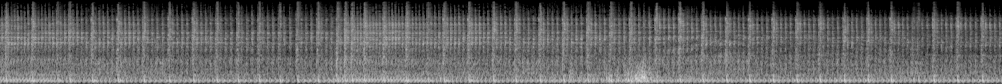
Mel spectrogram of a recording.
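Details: Vespa two-stroke scooter engine at idle with a steady run of sharp metallic ticks over the buzz, unchanged with the clutch pulled in or any gear selected; the owner suspects engine bearings, source unconfirmed.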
